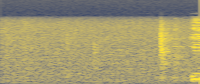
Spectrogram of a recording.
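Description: Faint steady hiss of a quiet recording, then a brief breath-like noise and, right at the end, a low female voice starting to sing a held note.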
